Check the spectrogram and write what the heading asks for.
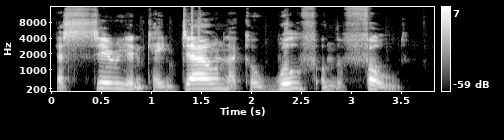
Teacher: we call this an anapestic rhythm it's got three syllables in it unlike the iambic which has two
